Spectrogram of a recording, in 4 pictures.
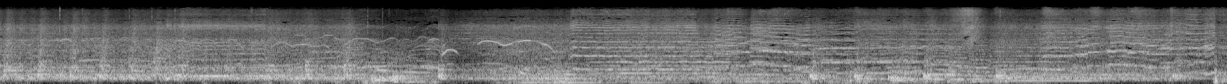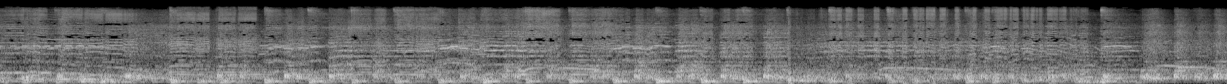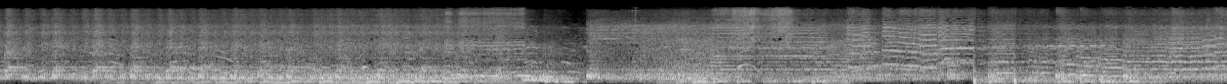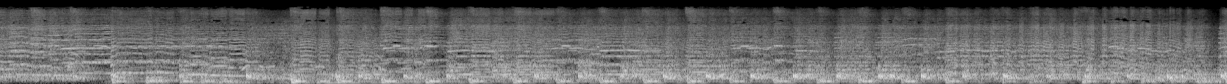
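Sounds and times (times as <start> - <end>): loud brass band music: 0.0 - 49.0.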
